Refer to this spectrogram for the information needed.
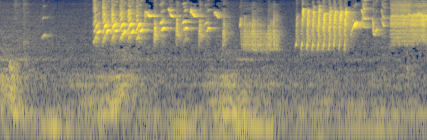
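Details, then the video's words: European goldfinch, small parva form, kept in a cage, delivering wild-type song with batbata and sitsita phrases: two long bursts of fast, liquid, buzzy twittering notes separated by a short pause, over low background hum. "غناء طائر الحسون في القفص بتبتة و ستستة"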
